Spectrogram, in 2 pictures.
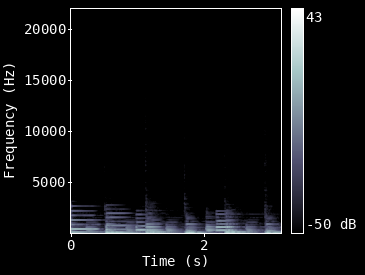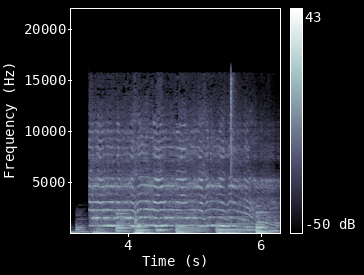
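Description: Background music with a plucked bass line. About halfway through, a stand mixer's motor comes in with a loud high whine as its paddle beats powdered sugar into a thick, tacky gelatin paste. The whine dips in pitch twice under load and falls as the motor slows at the end, a sound like a crying infant.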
